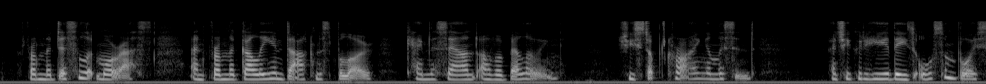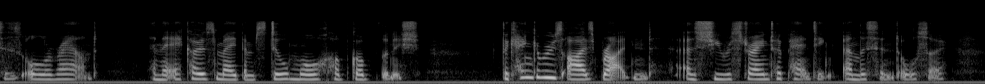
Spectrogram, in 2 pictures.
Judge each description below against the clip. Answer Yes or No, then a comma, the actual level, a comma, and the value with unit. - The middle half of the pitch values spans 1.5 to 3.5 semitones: Yes, narrow, 2.5 semitones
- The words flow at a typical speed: Yes, average, 150 wpm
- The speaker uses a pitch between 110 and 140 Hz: No, high, 235 Hz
